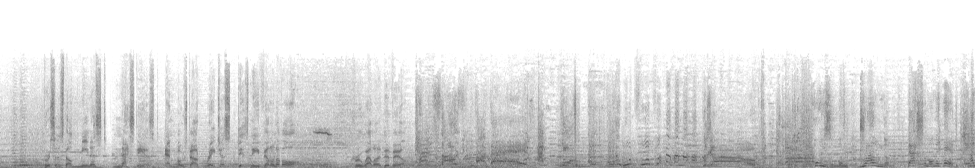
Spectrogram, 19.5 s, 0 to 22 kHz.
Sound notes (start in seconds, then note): 6.2 whimpers; 10.5 barks; 14.0 both Screaming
